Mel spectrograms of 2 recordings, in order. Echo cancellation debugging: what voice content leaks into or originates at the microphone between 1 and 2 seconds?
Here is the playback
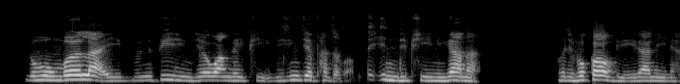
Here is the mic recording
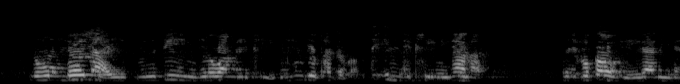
echo only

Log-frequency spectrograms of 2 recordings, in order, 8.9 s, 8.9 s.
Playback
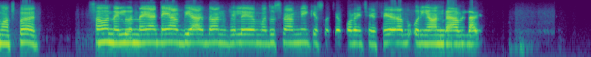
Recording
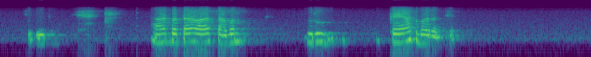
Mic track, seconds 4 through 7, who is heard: user only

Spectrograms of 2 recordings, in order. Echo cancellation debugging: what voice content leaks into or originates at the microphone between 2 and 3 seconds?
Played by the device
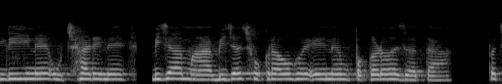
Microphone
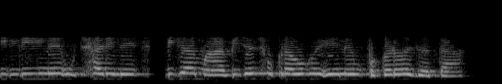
echo only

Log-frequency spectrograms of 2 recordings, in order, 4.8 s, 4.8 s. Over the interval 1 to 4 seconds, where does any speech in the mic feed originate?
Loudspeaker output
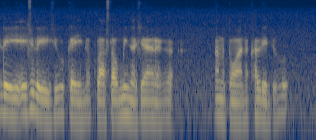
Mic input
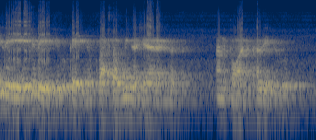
echo only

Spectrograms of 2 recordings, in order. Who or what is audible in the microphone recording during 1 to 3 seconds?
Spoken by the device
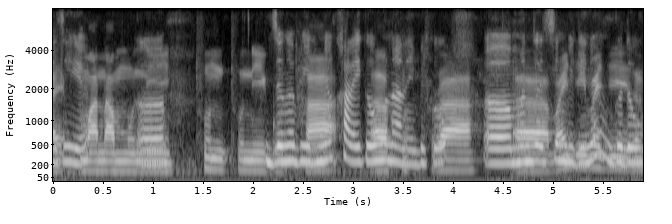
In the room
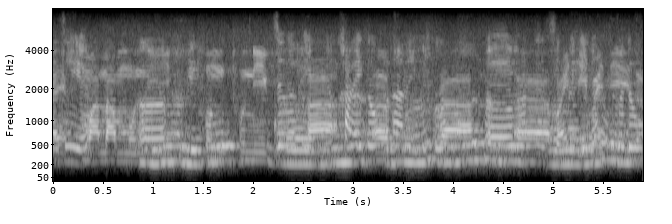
both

